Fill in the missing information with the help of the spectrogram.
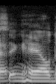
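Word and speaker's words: cinghiale: Sing Haley. – Ching Hail. Okay. – Sing Hail, not Ching.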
